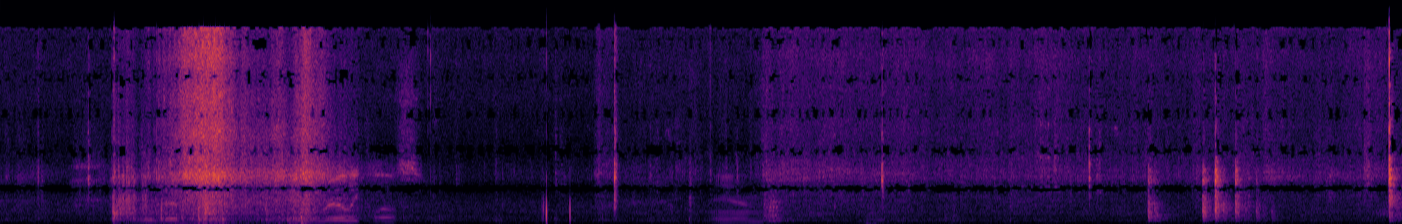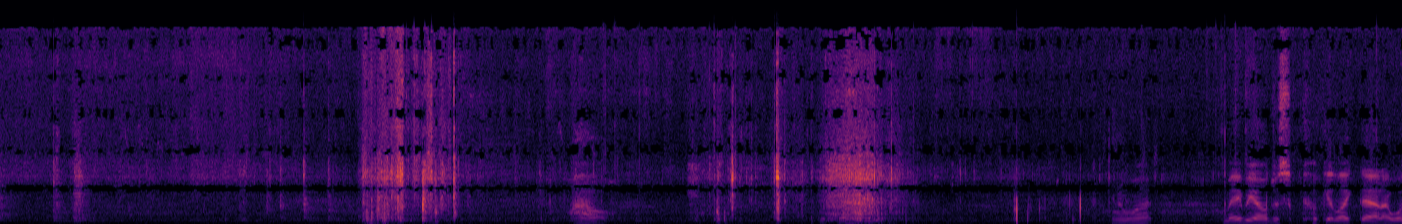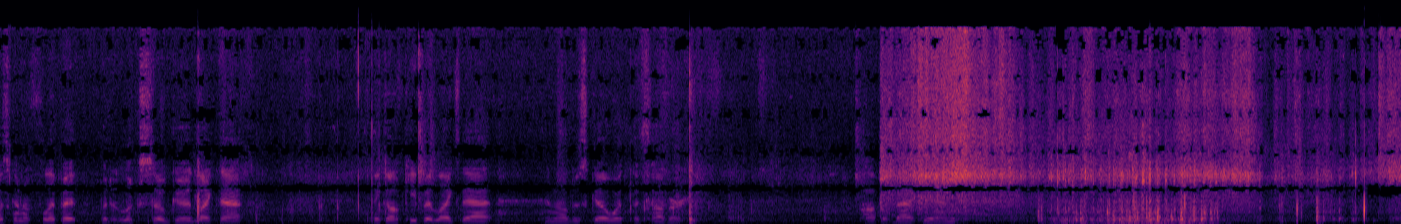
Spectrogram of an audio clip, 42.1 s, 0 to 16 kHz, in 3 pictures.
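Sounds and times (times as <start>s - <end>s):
aluminium foil crinkling: 6.8s - 19.7s, 36.7s - 42.0s.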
